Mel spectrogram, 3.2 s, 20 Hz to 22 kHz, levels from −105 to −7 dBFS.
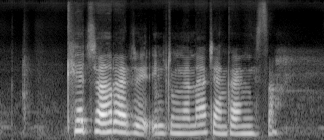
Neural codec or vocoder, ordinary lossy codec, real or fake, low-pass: codec, 44.1 kHz, 2.6 kbps, SNAC; none; fake; none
